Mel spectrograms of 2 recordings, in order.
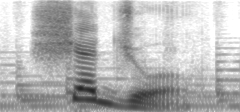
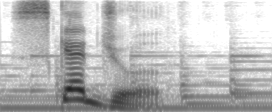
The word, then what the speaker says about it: schedule: For example, the word schedule. In the UK, we say schedule. In the US, it's schedule.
